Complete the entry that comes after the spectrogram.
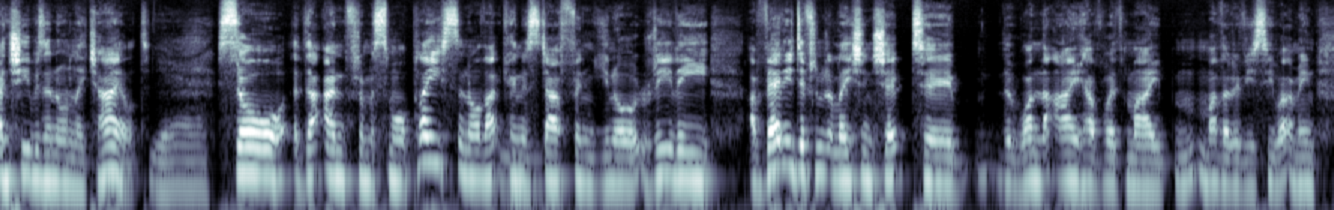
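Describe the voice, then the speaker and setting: A man speaks with an unremarkable speaking voice. His pace is fairly quick. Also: fairly high pitch for a man, ordinary pitch variation. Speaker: podcast host. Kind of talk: casual interview.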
